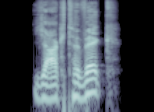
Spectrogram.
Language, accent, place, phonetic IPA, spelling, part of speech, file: German, Germany, Berlin, [ˌjaːktə ˈvɛk], jagte weg, verb, De-jagte weg.ogg
- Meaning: inflection of wegjagen: 1. first/third-person singular preterite 2. first/third-person singular subjunctive II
